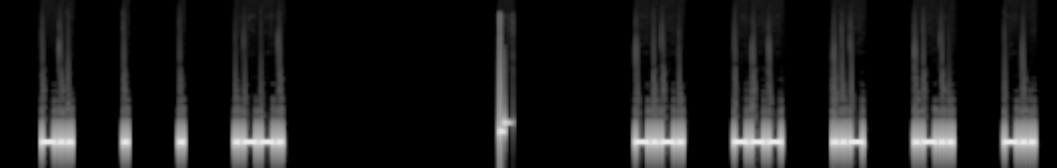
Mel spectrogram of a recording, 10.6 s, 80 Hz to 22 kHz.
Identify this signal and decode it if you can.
Morse code, heard as a keyed tone, about 28 wpm, spaced as for 13 wpm, 700 Hz. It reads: DEEP COULD
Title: 4x Character Spacing - Top 500 Words - 28wpm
